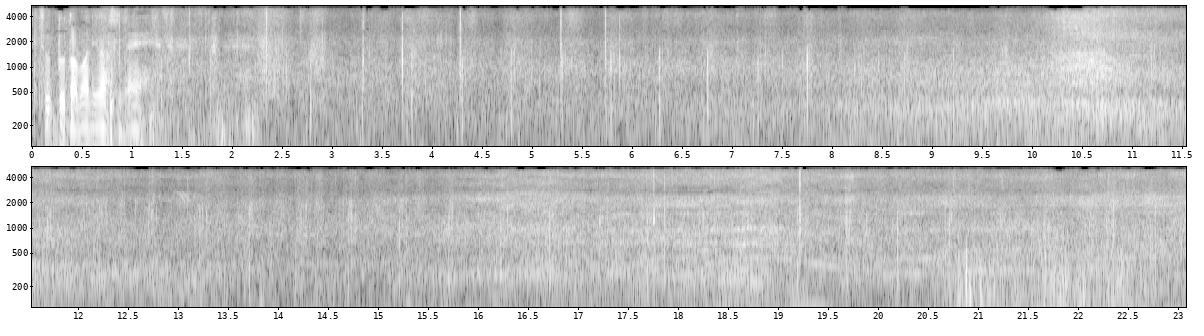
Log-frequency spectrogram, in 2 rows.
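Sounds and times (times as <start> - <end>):
faint wind: 0.0 - 23.0
walking footsteps outdoors: 0.0 - 23.0
speech: 0.1 - 1.4
cyclist whooshing past: 10.0 - 11.7.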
